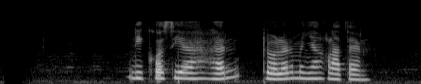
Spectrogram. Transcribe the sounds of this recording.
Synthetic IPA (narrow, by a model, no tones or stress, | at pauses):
nikosiaɦand̥o̤larməɲaŋklat̪ɛn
